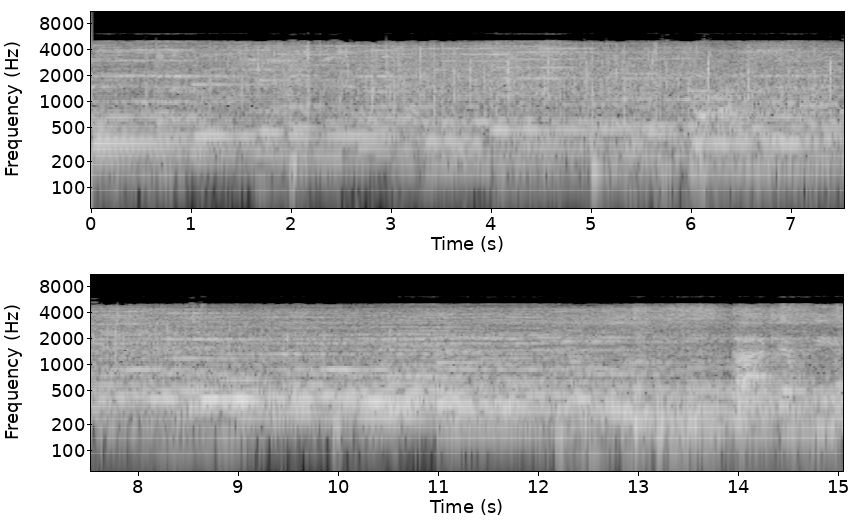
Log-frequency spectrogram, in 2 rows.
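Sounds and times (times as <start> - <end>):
live band playing slow song: 0.0 - 15.0.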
